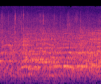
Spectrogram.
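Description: Spectators and coaches shouting in a sports hall during a sambo bout: a steady din of many overlapping voices, some calls held long.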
